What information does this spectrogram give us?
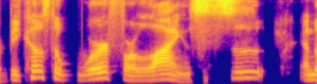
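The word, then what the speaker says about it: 獅: the word for lion, si, and the word for teacher is also si, like Sizi for lion and Lao Si for teacher. Lo Si for teacher, Si Ji for lion, both pronounced Si.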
